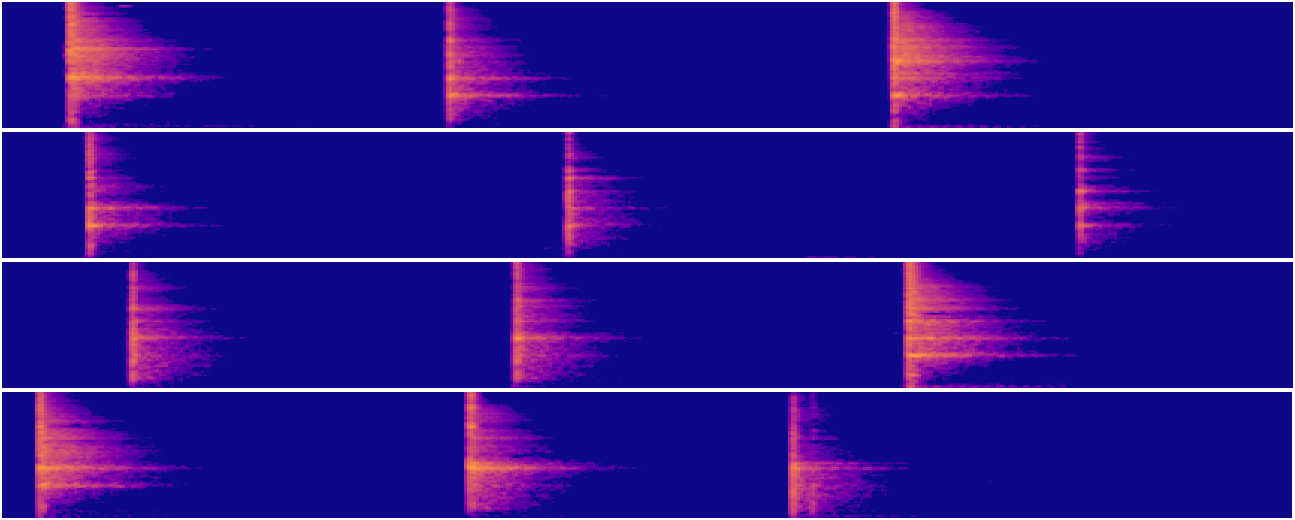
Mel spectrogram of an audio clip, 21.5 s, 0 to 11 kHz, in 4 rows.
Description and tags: wood lumber stabs
Stabbing various pieces of wood.
Recorded with Oktava-102 microphone and Behringer UB1202 mixer.
craft, lumber, rustle, stab, wood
